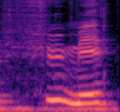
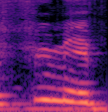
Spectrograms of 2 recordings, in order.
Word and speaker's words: fumez: Ne fumez pas. A gente tem o verbo fumer. Exatamente a mesma pronúncia de fumer e z no final. De fumer e r, que é fumar.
